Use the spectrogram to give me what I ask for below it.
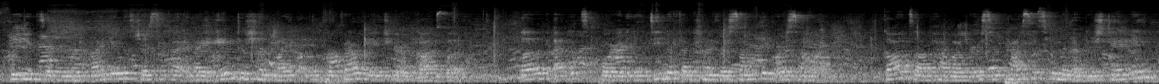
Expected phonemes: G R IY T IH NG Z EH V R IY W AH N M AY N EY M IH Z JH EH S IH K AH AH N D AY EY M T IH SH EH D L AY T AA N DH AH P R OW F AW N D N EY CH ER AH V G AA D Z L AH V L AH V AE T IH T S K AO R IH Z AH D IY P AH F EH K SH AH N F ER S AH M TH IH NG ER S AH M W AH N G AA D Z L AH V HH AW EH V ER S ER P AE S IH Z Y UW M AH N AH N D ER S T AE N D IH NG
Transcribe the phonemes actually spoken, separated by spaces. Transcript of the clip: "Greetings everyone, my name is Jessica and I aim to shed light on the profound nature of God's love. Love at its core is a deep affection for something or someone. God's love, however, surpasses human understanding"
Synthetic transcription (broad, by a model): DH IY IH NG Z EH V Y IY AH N M AY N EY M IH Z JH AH S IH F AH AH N AY EY M T IH SH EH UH L AY T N DH AH P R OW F AW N N EY CH ER AH V G AA D Z L AH V L AH V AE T IH T S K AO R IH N AH D IY P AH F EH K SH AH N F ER S AH M TH IH NG ER S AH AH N G AA D Z L AH V HH AW EH V ER S ER P AE S IH Z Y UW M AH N AH N D ER S T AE N D IH NG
